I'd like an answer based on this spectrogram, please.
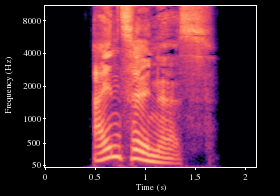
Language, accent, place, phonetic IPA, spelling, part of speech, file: German, Germany, Berlin, [ˈaɪ̯nt͡sl̩nəs], einzelnes, adjective, De-einzelnes.ogg
- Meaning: strong/mixed nominative/accusative neuter singular of einzeln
